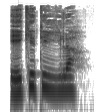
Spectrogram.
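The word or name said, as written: æggedeler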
